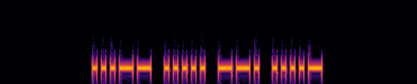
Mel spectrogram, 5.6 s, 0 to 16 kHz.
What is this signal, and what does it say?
Morse code, heard as a keyed tone, about 24 wpm, 700 Hz. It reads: 35G4
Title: Speed-Racing - Four Letter-Number Combinations - 20wpm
